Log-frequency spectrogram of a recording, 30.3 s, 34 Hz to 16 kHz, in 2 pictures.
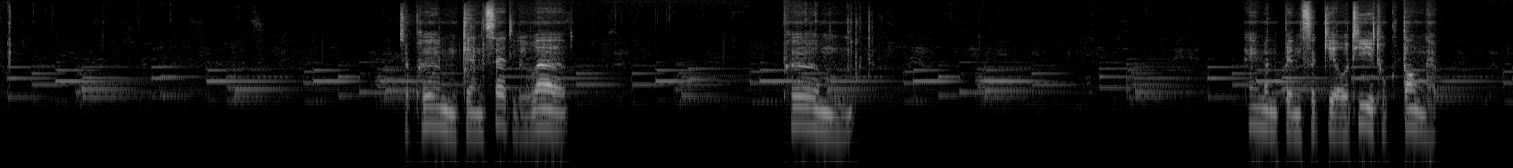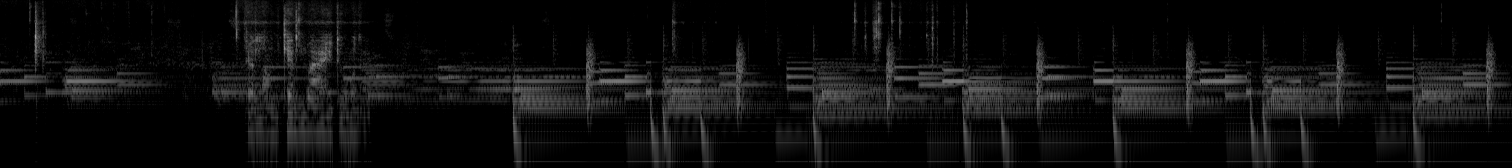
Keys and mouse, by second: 23.8 middle click.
